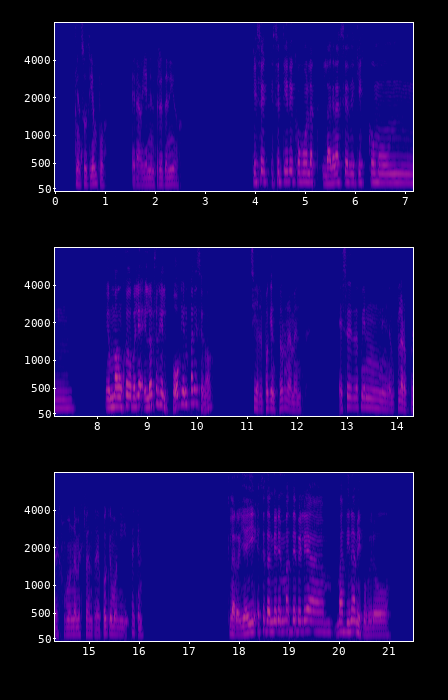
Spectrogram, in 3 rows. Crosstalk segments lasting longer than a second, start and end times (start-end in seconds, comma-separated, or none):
none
